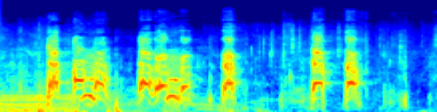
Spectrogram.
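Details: Dog barking in short bursts, six loud barks in about four seconds, some doubled, with a low droning noise behind the first second.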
